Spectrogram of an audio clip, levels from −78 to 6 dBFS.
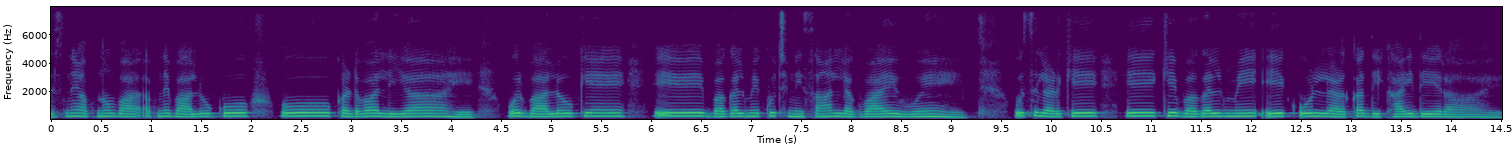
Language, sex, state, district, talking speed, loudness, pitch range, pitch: Hindi, female, Maharashtra, Nagpur, 130 wpm, -22 LUFS, 190-220 Hz, 210 Hz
